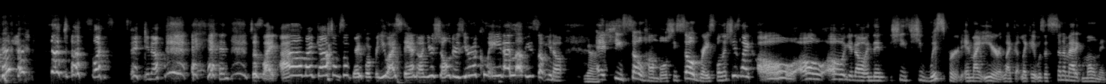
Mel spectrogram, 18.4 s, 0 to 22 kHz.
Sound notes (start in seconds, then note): 2.6 laughing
